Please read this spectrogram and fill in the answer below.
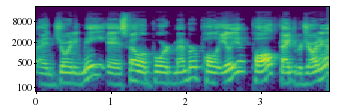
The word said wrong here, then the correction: Ilya: I just love that you continue the tradition of mispronunciations. I'm Ilya, but that's cool. – Ilya. Okay, so I missed the accent on the second syllable.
